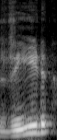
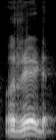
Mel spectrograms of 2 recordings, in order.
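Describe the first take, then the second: First: The vowel is long, like 'reed'. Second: The vowel is short, like 'red'. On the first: "कभी रीड पढ़ा जाता है" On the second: "और कभी रेड"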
